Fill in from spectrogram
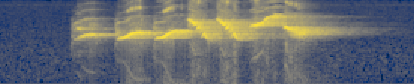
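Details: Coleiro, the Double-collared seedeater, gives a single tui tui style phrase of about two seconds, used as a training song. Clear, high whistled notes swing up and down in a fast, tumbling run.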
